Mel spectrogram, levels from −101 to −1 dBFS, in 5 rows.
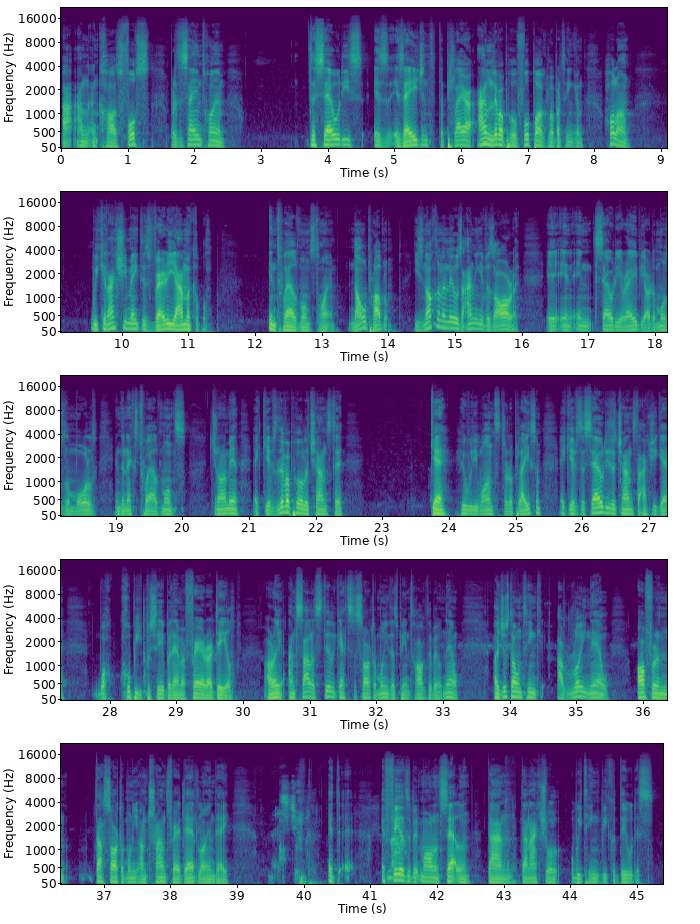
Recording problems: none

